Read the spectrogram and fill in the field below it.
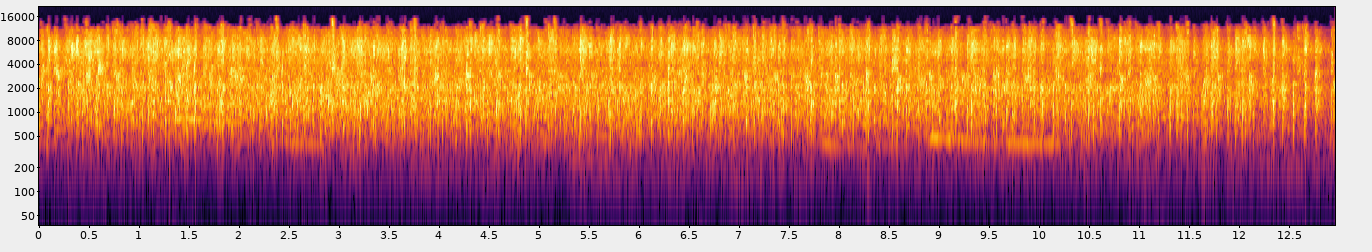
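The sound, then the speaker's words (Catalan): A large crowd applauds loudly and steadily for the Sant Bartomeu 2014 banner bearer, a dense wash of clapping that holds its intensity without letup for the whole stretch, with faint voices or cheers barely poking through. “fort aplaudiment”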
